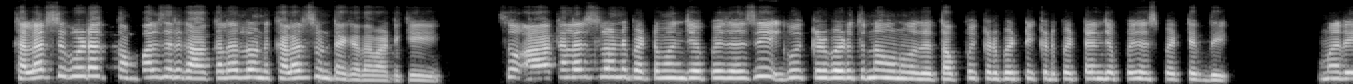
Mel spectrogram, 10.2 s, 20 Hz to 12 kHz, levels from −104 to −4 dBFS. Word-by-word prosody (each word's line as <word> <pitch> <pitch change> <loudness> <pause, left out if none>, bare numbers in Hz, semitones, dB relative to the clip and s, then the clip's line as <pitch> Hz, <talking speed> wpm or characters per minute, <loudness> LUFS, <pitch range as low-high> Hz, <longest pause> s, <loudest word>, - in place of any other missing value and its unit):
Colours 300 +6 +4
గూడా 350 0 +5 0.2
కంపల్సరీగా 300 +1 0
ఆ - - -6
కలర్‌లోనే 290 0 +1
కలర్స్ 280 +4 +2
ఉంటాయి 245 -5 0
గదా! 195 -1 -3
వాటికి. 185 +1 -4 0.6
సో, 320 - -3 0.2
ఆ - - +4 0.2
కలర్స్‌లోనే 310 +1 0
పెట్టమని 280 0 +1
జెప్పేసేసి 275 +3 +1
"ఇగో 280 +7 -3
ఇక్కడ 290 -1 +2
బెడుతున్నావు 285 0 +3
నువ్వది 240 -3 +1
తప్పు 230 +3 -3
ఇక్కడ 250 -1 -1
పెట్టు 250 +2 -1
ఇక్కడ 240 -1 -4
పెట్టు" 240 0 -3
అని 255 0 -1
జెప్పేసేసి 245 -1 -2
పెట్టిది. 215 -4 -2 0.8
మరి 255 -1 +1
275 Hz, 160 wpm, -22 LUFS, 245-295 Hz, 0.8 s, గూడా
